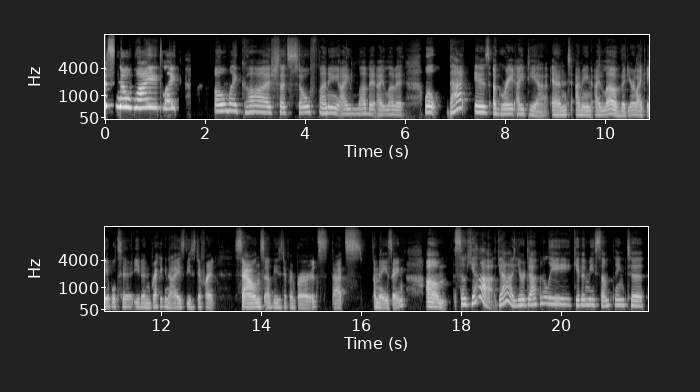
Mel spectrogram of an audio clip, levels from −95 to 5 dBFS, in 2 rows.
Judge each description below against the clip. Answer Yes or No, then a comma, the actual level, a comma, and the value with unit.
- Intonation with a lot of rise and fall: Yes, wide, 7.8 semitones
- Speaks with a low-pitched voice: No, medium, 175 Hz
